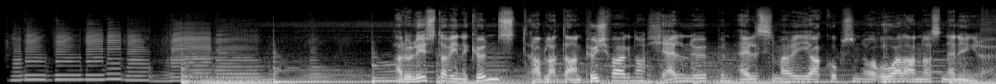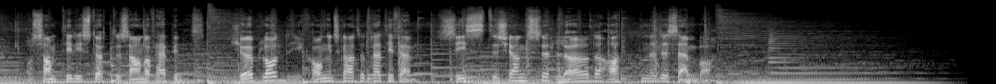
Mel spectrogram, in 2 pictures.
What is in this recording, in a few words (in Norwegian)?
Reklame; SOH Kunstlodd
